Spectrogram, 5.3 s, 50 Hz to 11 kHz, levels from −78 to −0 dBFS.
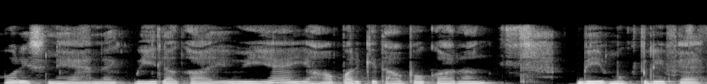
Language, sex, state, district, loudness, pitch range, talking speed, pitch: Hindi, female, Delhi, New Delhi, -15 LUFS, 205-220 Hz, 180 wpm, 215 Hz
